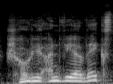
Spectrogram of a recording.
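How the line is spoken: Shouting. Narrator (German): schrie Tante Tinkel

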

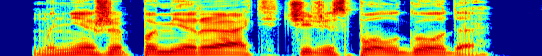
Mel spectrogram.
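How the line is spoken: Angry. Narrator (Russian): сказал я зло

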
